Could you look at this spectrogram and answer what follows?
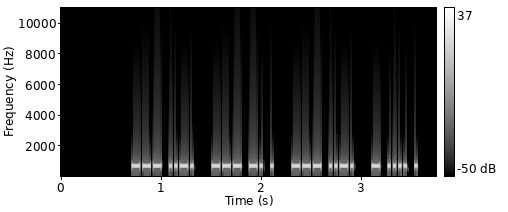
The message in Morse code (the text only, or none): OF ONE OF THE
